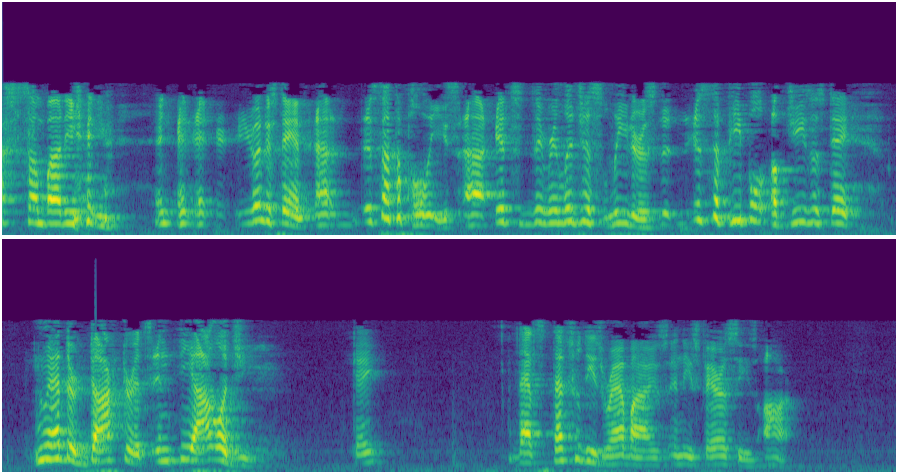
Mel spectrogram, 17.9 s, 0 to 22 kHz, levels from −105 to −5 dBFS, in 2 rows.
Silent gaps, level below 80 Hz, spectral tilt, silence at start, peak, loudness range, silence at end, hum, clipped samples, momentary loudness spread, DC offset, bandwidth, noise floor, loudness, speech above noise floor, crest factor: none; -60 dBFS; -8.5 dB/octave; 0 s; 0 dBFS; 6 LU; 1.1 s; none; under 0.1%; 15 LU; under 0.1%; 5.4 kHz; -62 dBFS; -20 LUFS; 42 dB; 20 dB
